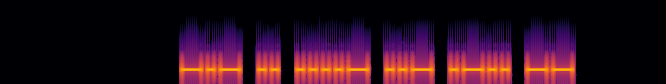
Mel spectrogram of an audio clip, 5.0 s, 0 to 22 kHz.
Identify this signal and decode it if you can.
Morse code, heard as a keyed tone, about 25 wpm, 700 Hz. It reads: KI4ULM
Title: USA Call Signs Repeated 3x 25wpm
